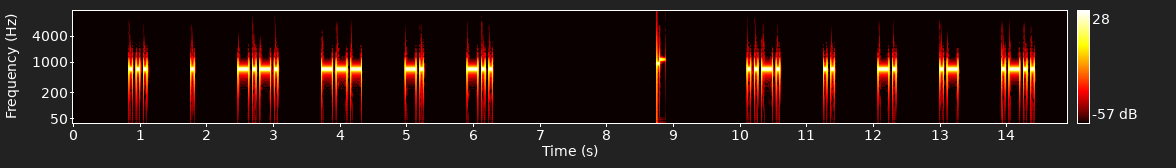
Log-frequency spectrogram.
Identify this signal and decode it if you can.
Morse code, heard as a keyed tone, about 22 wpm, spaced as for 10 wpm, 700 Hz. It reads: SECOND FINAL
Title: 4x Character Spacing - Top 500 Words - 22wpm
